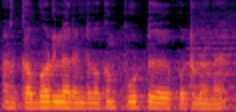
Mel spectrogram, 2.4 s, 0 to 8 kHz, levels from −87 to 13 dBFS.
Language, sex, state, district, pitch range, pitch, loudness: Tamil, male, Tamil Nadu, Namakkal, 130-145 Hz, 140 Hz, -16 LUFS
